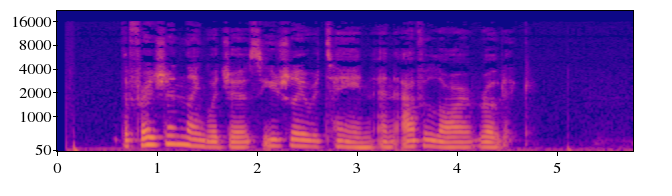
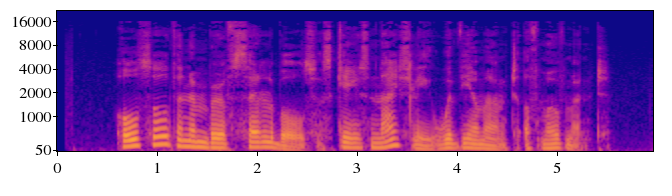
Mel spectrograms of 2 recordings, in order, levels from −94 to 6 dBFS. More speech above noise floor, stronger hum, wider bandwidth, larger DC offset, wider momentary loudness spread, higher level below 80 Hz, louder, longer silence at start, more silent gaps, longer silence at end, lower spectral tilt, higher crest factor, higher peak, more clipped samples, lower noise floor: second, 24 dB vs 38 dB; neither; about the same, 16 kHz vs 16.5 kHz; neither; about the same, 9 LU vs 11 LU; about the same, -50 dBFS vs -52 dBFS; second, -30 LUFS vs -24 LUFS; second, 0.1 s vs 0.6 s; neither; second, 0 s vs 0.5 s; second, -5 dB/octave vs -6.5 dB/octave; about the same, 18 dB vs 18 dB; second, -12 dBFS vs -6 dBFS; neither; second, -54 dBFS vs -61 dBFS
